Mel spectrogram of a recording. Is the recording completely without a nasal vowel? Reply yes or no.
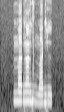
no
